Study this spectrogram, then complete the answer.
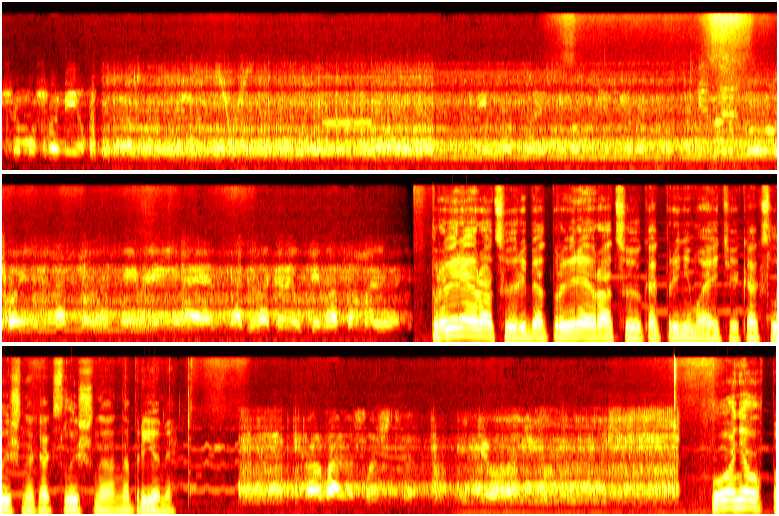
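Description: A man's voice comes through a radio loudspeaker with a thin, crackly sound.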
